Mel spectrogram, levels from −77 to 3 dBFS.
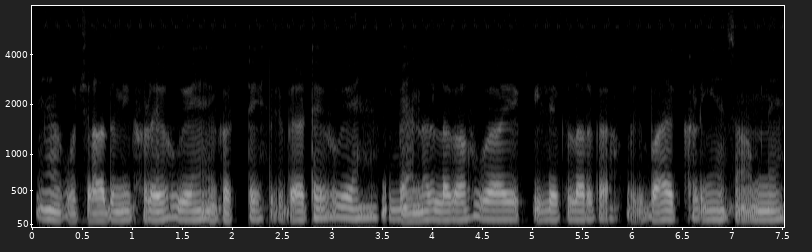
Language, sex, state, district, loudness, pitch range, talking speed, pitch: Hindi, male, Uttar Pradesh, Budaun, -34 LUFS, 110-115 Hz, 175 wpm, 115 Hz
